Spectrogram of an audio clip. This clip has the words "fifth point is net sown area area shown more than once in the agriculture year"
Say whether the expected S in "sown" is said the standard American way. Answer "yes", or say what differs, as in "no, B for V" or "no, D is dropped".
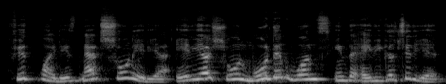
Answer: no, SH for S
